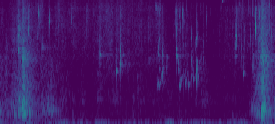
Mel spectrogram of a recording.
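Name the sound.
buttermilk dripping from squeezed cheesecloth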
